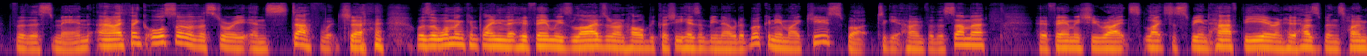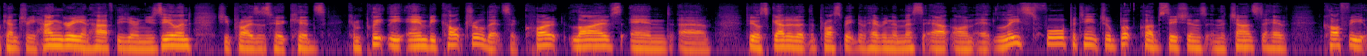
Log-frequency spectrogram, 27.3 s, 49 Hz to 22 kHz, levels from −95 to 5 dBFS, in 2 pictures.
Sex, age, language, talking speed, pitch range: male, 30-49, English, 220 wpm, 115-150 Hz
